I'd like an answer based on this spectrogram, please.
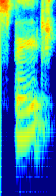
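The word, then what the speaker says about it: Speight: Nigel Spate, I have trouble pronouncing his name, but it's Spate.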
